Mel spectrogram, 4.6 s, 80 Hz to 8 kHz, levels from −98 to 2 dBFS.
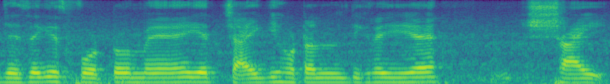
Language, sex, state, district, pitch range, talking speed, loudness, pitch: Hindi, male, Bihar, Katihar, 155-165 Hz, 170 wpm, -14 LUFS, 155 Hz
